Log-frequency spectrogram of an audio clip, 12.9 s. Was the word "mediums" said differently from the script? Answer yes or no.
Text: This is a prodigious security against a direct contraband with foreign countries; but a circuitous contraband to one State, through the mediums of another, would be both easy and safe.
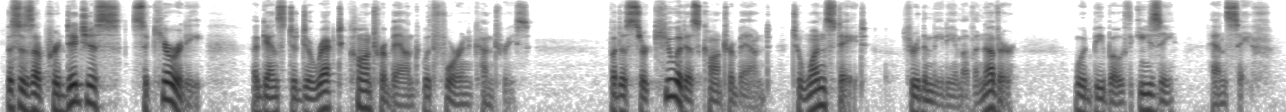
yes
